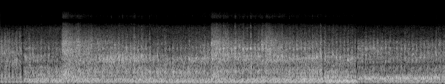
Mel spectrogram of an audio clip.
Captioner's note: airplane engine roaring; gunshots; airplane engine roaring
